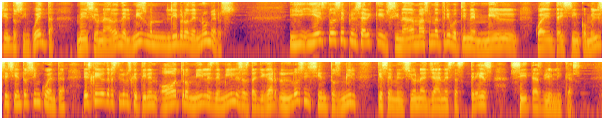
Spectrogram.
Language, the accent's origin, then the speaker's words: Spanish; Mexico; para los que somos mexicanos, una de las ciudades más grandes es el Distrito Federal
